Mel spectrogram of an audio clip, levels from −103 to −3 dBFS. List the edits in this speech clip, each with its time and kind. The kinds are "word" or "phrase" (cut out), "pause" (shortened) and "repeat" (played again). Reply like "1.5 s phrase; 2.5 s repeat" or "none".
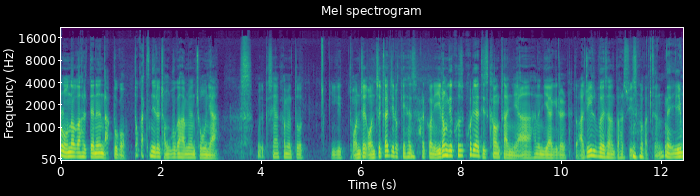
5.3 s pause; 10.2 s pause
